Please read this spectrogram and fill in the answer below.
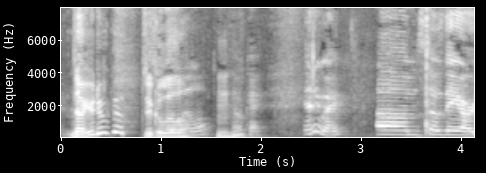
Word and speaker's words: Zucculio: Zucculio was a great pronunciation. Yeah. Zucculio. No, I'm still messing it up. Right? No, you're doing good. Zucculio.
